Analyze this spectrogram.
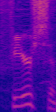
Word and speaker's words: Fearson: Yeah, when we was a freshman, I used to say, "What's up, Ferson?" I say, "Bro," he said, "Bro, it's Fearson."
